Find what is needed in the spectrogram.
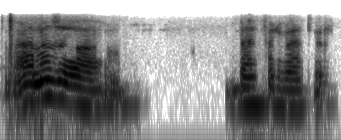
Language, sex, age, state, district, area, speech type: Kashmiri, male, 18-30, Jammu and Kashmir, Baramulla, rural, conversation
